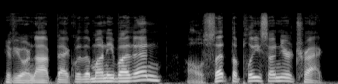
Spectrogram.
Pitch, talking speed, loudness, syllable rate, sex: 120 Hz, 300 wpm, -16 LUFS, 7.1 syllables/s, male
